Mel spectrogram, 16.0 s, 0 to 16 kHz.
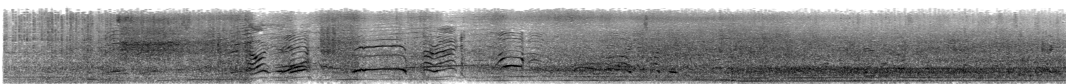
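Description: Turbocharged Dodge drag cars running down the strip: a steady engine note that drops in pitch a little after 11 seconds in. Before that, about four to eight seconds in, people's voices are heard over the engines.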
